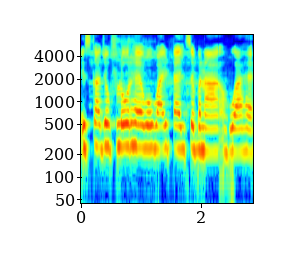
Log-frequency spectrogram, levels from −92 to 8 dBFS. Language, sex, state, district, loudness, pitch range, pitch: Hindi, female, Jharkhand, Deoghar, -14 LUFS, 225-250 Hz, 240 Hz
